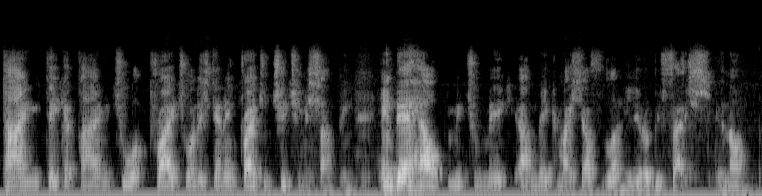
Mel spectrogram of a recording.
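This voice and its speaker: A man with a fairly high voice speaks with a Brazilian Portuguese accent. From Brazil, Rio de Janeiro. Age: 30s. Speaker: jiu-jitsu champion and instructor. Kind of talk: podcast interview.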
